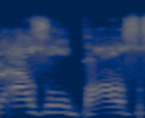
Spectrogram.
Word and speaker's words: Basel: And is that, am I saying it right? Is it BASEL? Like, you know? Yeah, you're saying it correctly.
